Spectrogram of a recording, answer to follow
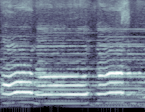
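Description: Music: a sung song moving through three long held notes, one after another.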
